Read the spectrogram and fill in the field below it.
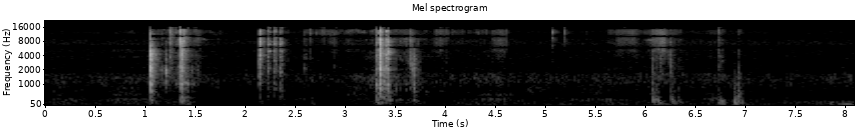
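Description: Small metal tools click and tap on a hard tabletop.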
